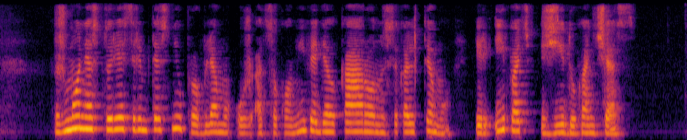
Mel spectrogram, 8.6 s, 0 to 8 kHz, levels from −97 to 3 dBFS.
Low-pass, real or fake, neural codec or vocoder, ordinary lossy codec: 7.2 kHz; real; none; AAC, 32 kbps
